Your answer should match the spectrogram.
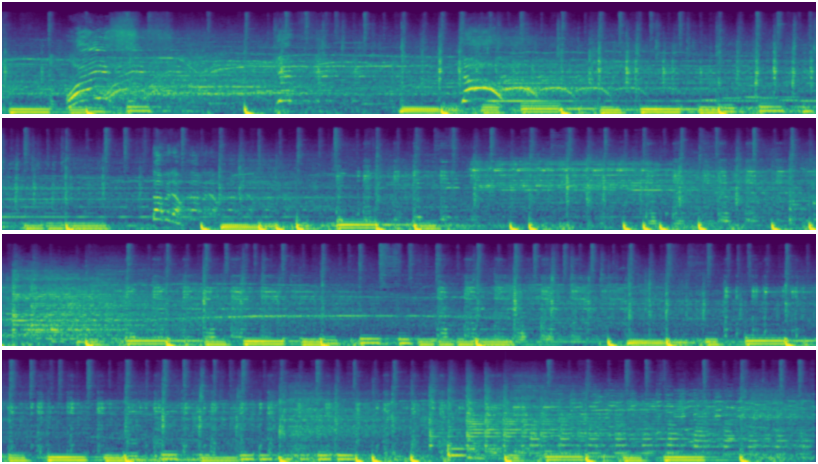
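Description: Live band music in a reggae/dub style: a heavy, pulsing bass line with wavering, gliding vocal or instrument lines over it.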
